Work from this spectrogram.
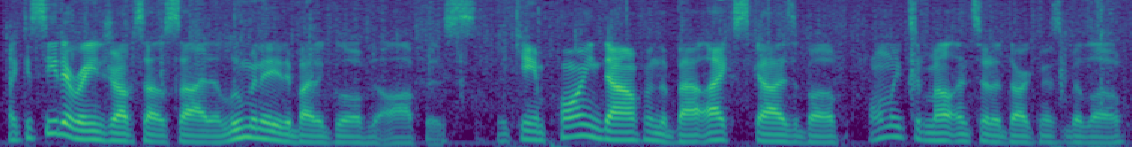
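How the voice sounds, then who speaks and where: A man's voice: low-pitched, expressive, fairly quick, hardly any pauses, fairly bright tone. A man on a live stream, reading visual novel text aloud and chatting casually with viewers. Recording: noisy mic with typing sounds.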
